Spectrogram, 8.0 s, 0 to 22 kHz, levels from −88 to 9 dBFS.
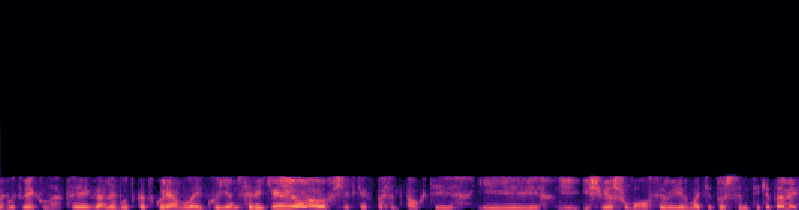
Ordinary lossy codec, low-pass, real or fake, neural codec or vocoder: MP3, 24 kbps; 3.6 kHz; real; none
